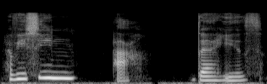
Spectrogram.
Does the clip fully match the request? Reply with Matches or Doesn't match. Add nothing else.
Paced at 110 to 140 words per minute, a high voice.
Matches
